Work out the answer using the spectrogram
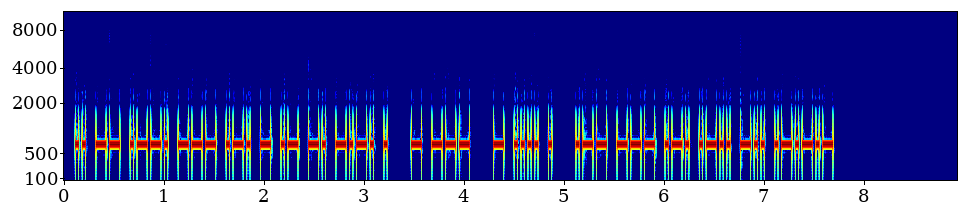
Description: Morse code, heard as a keyed tone, about 34 wpm, 700 Hz. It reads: IMPORTANCE TO THE WORLD.
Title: Sentences from Top 1200 Words 35wpm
